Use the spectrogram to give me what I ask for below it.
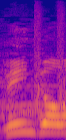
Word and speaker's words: Mingo: You say B-I-N-G-O. I said it's like that. Okay. It rhymes with that.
